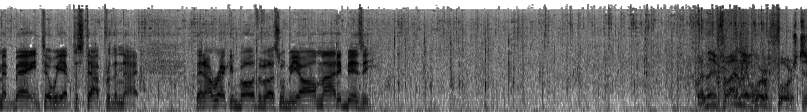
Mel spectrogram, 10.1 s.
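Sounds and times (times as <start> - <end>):
speech: 0.0 - 4.8, 8.7 - 10.0
horse team hooves clip-clopping: 0.0 - 10.0.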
